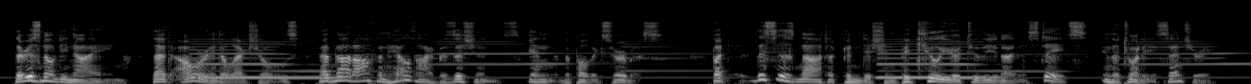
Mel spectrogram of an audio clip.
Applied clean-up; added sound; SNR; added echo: classical method log-MMSE.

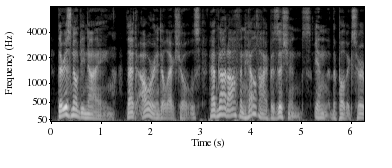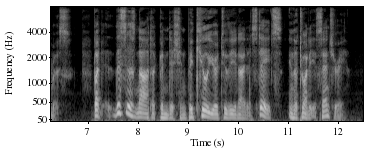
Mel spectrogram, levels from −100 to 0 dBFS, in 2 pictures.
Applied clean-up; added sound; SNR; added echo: none; none; none; none.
